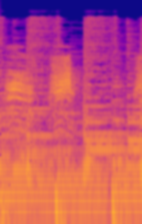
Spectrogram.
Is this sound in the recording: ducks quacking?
yes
